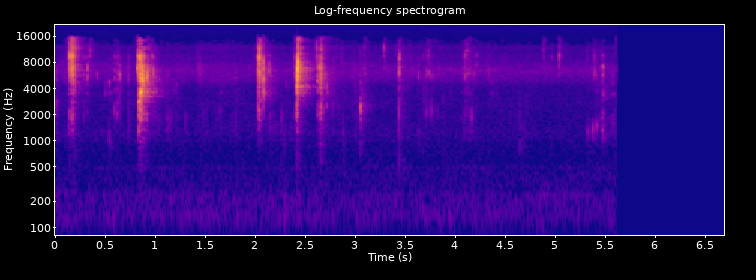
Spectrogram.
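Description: A woman smacks her lips and licks her fingers.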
